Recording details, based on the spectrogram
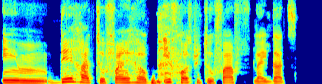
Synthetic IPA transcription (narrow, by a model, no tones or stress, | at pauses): ĩmdeɦad̚tʰufãɪ̃ndɦɛlpifhɔspitʰəlfaf | laɪk̚ðat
